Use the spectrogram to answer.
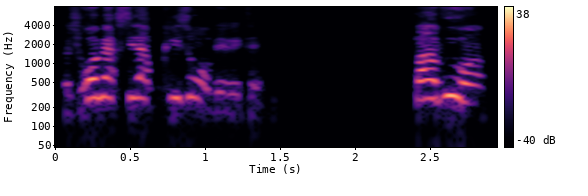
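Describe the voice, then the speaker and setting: A man with a very high speaking voice delivers a confrontational live-stream rant, taunting and hammering the same lines over and over. He sits some way back from the mic, and a faint hiss of noise runs under his voice. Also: expressive, brisk, distant mic. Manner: confrontational, repeats himself, taunting. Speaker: livestreamer.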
